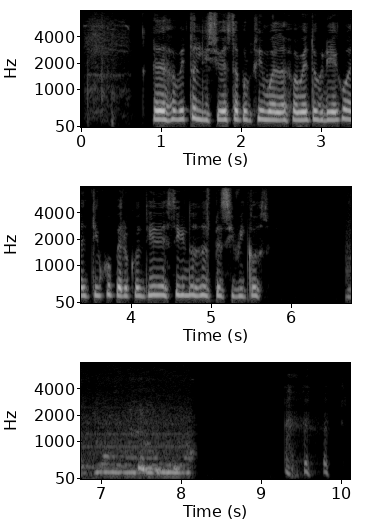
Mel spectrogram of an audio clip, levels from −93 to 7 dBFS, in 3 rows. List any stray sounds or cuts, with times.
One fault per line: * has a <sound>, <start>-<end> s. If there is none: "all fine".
* has a laugh, 6.7-8.2 s
* has a laugh, 9.3-9.9 s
